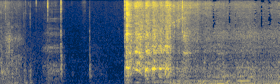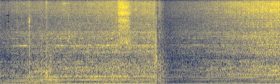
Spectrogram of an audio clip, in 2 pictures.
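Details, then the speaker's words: Project car started after fitting a new battery (old one had trouble starting): brief crank, engine catches promptly and settles into a steady even idle; clean healthy start. "I'm going to let the car run right now and then can see if there's anything leaking. Let it heat up and open up a door. Okay folks, things are looking really well."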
